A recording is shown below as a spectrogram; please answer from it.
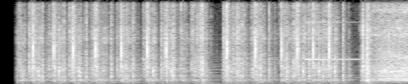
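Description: Typewriter keys clacking in a fast, uneven run, with a short pause about two seconds in, ending in a longer sliding sound.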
